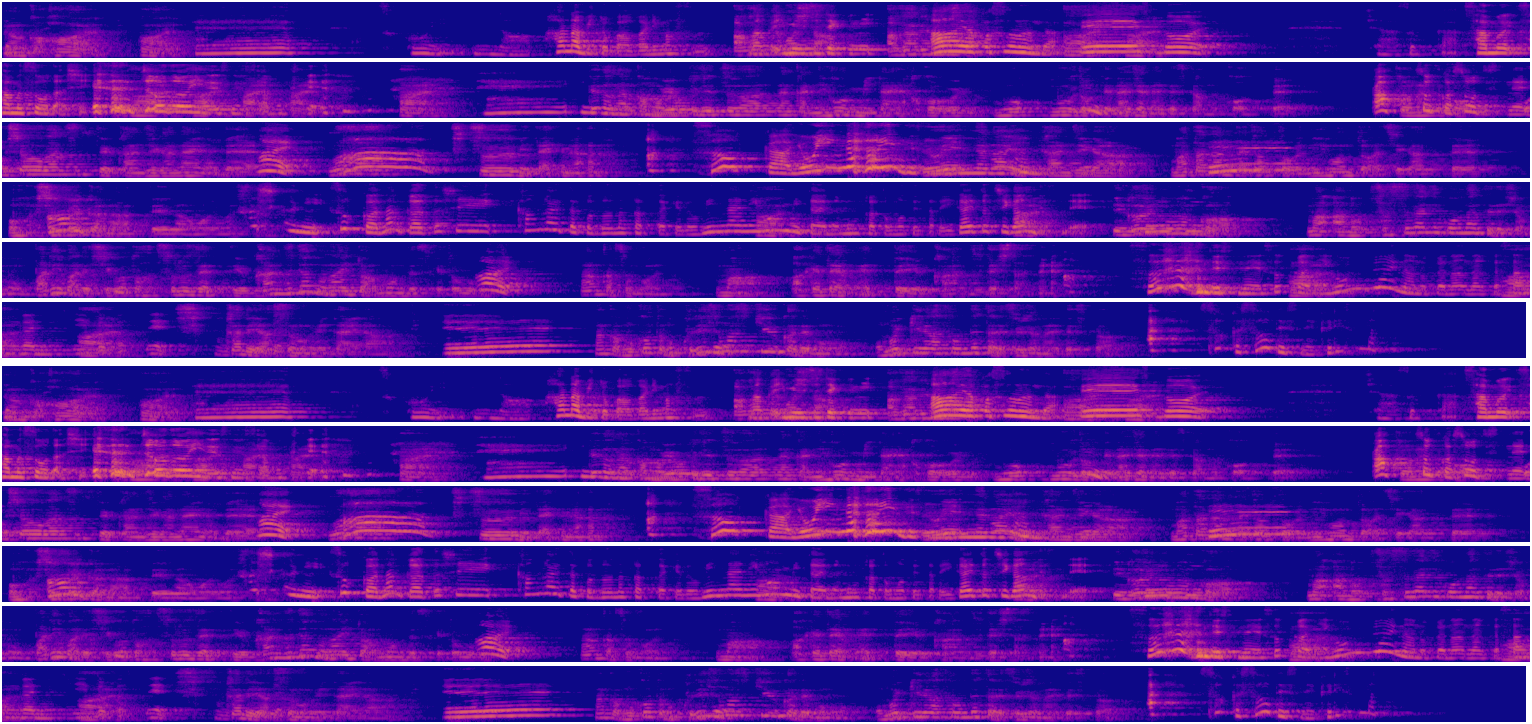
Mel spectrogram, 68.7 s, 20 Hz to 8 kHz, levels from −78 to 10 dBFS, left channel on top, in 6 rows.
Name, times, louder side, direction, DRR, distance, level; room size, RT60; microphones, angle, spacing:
voice 1, 0.0-1.4 5.5-6.2 6.6-7.4 7.9-8.7 12.4-13.9 14.4-14.8 15.8-21.2 21.9-22.5 22.9-24.9 25.4-25.8 26.3-27.5 29.8-34.0 34.4-36.4 40.0-40.3 42.0-42.2 42.7-43.7 44.2-49.5 50.2-50.8 51.2-53.8 55.5-55.8 57.1-57.5 57.9-58.2 58.6-60.3 61.7-65.7, left 1 dB, 20° left, 2 dB, 3.1 m, -40 dB
voice 2, 1.4-2.2 3.1-5.3 5.6-6.5 7.0-9.0 10.3-10.5 10.8-14.1 15.0-16.6 19.6-19.7 21.7-22.9 24.8-25.1 25.5-26.1 27.7-27.8 28.1-30.7 31.0-31.1 32.0-32.6 34.7-35.0 36.2-39.1 39.4-42.5 42.9-43.4 46.7-46.8 49.4-49.7 53.8-53.9 54.4-57.9 58.4-58.5 58.9-59.0 60.6-61.4 62.6-62.8 65.9-66.0 66.3-67.6, equal, 5° right, 7 dB, 1.4 m, -31 dB
26.0 x 11.5 x 8.8 m, 0.85 s
head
